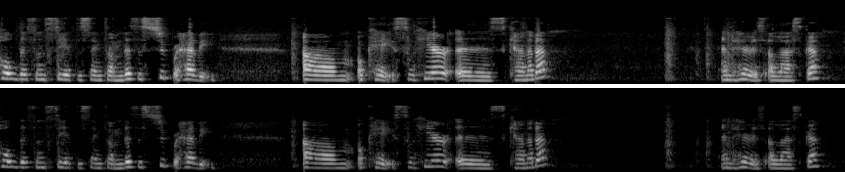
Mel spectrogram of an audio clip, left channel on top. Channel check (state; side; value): quieter; right; 9.9 dB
